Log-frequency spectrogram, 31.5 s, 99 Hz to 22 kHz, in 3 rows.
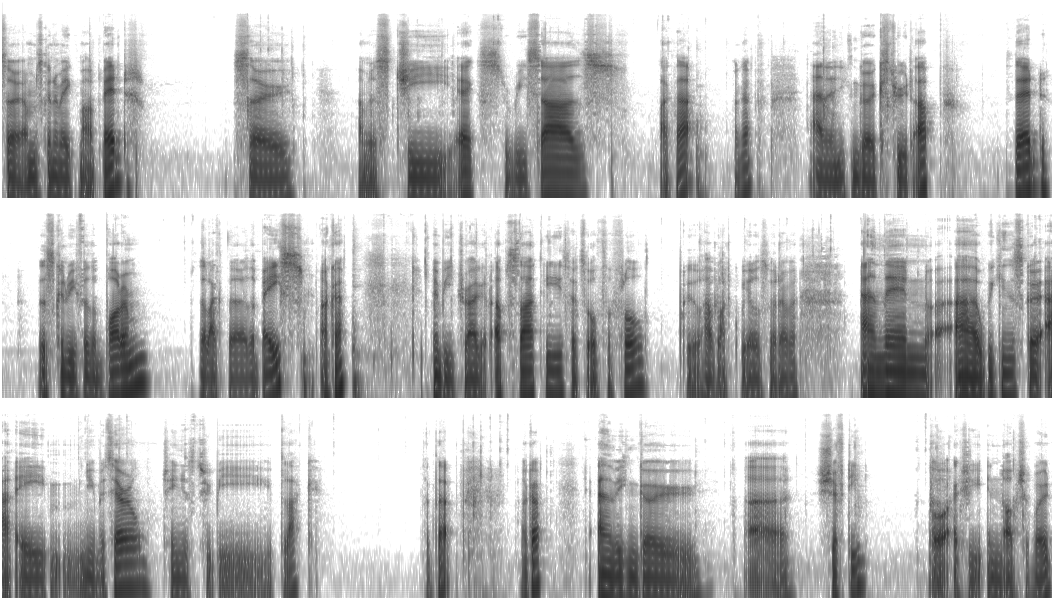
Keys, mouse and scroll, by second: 0.8 g, 2.4 2, 2.5 right drag, 2.8 g, 5.8-6.4 middle drag, 6.4 g, 6.8 Tab, 7.0-8.1 middle drag, 8.1 Tab, 8.4-8.8 scroll up 1, 8.8 e, 14.1-14.7 scroll up 4, 14.3 shift+middle drag, 14.7 a, 14.9 g, 16.1 Tab, 16.6-17.0 scroll down 2, 17.0-17.7 middle drag, 17.7 alt+a, 17.9-18.7 middle drag, 18.7 right drag, 18.9 scroll down 1, 19.0-19.5 middle drag, 19.5 scroll up 3, 20.8 click, 21.7-22.9 drag, 25.7 alt+a, 26.0 right click, 26.1 scroll down 4, 26.4-27.3 scroll up 3, 27.3-27.9 scroll down 1, 27.9 scroll up 2, 28.0 middle drag, 28.3 Tab, 29.2 shift+d, 30.3 ctrl+z, 31.1 Tab.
